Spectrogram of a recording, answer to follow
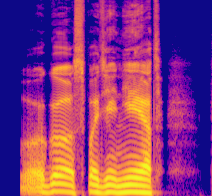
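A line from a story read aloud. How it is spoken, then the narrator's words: Groaning. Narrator (Russian): простонал Билл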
